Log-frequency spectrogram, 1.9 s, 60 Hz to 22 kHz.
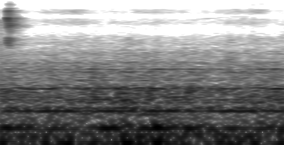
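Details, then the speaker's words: Older Whirlpool Duet dryer after main control board relay replacement and interface board connection fix for F70/F01 errors: sharp relay click at start, then smooth low drum rumble; normal start-up, no error codes. "You can hear that relay clicking too when it comes on. So yeah, second run, no error codes."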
